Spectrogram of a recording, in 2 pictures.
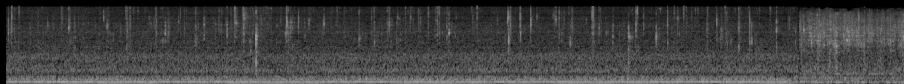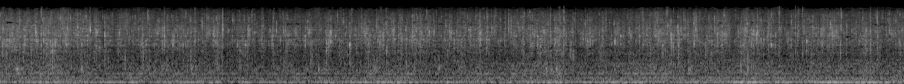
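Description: Food sizzling in a hot pan, a steady hiss with scattered small pops and crackles: first bacon strips on a ridged grill pan over a steady low hum, then about eight seconds in the sound cuts to a brighter, hissier sizzle of meat frying in oil.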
